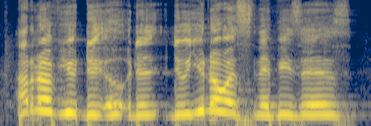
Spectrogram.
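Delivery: normal talking voice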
